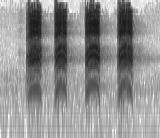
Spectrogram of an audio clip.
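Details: Four hoarse, evenly spaced caws from a common raven after a brief quiet start, each harsh and broad-toned, about half a second apart.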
